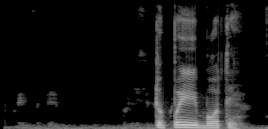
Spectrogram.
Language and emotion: Russian, angry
